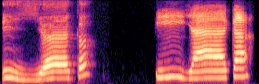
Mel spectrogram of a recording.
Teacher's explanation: there's a ya mushaddad and we join it with the alif beforehand. So it's Iyaka.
